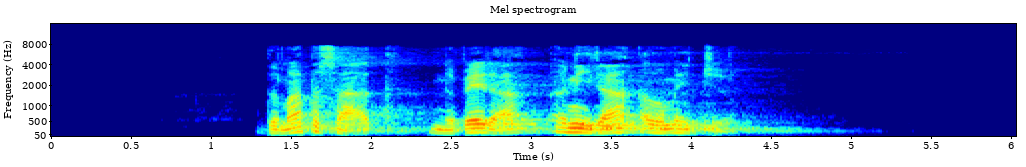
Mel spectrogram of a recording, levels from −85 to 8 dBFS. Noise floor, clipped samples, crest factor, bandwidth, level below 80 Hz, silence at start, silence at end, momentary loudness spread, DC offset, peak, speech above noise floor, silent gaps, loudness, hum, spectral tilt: under -90 dBFS; under 0.1%; 20 dB; 8 kHz; -62 dBFS; 1.35 s; 1.65 s; 15 LU; under 0.1%; -2 dBFS; over 72 dB; none; -19 LUFS; none; -6.5 dB/octave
